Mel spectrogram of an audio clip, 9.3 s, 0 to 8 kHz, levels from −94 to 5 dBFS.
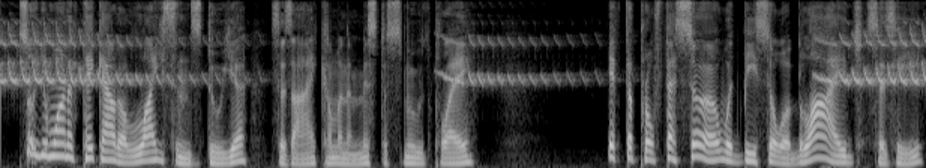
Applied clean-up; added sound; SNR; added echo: none; Bird; 12 dB; none.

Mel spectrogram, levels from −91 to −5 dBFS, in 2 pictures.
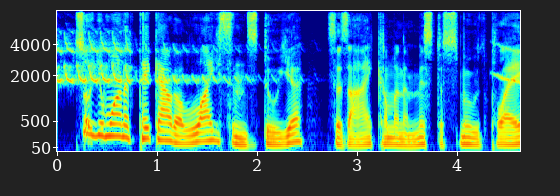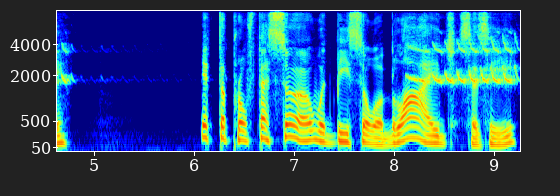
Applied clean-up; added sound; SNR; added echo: neural mask model RNNoise.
